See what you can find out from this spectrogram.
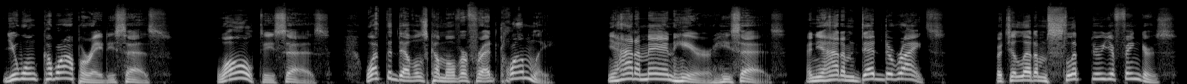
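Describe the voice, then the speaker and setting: A man's voice: high voice, wildly swooping pitch, measured pace, no echo, studio quality, voice pushed up, heavily acted. A man voicing a blustering, angry city mayor in an indignant, hectoring, emphatic way for an audiobook. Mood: accusing, exasperated.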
